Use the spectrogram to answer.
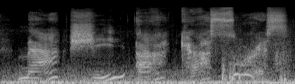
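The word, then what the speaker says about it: Masiakasaurus: I'm Mashiachosaurus. You say it like this, Ma-shi-a-ca-saurus.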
